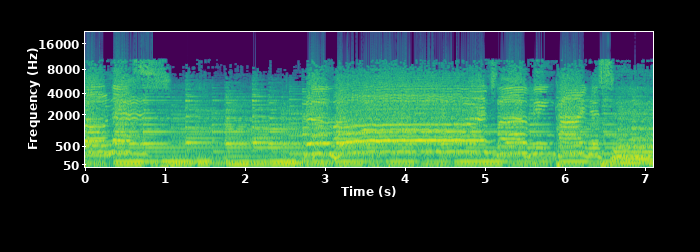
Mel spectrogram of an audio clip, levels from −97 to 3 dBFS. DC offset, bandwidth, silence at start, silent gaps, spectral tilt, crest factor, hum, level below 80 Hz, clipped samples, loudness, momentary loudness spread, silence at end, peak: under 0.1%; 13 kHz; 0 s; none; -4 dB/octave; 6 dB; none; -18 dBFS; 1%; -6 LUFS; 6 LU; 0 s; 0 dBFS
